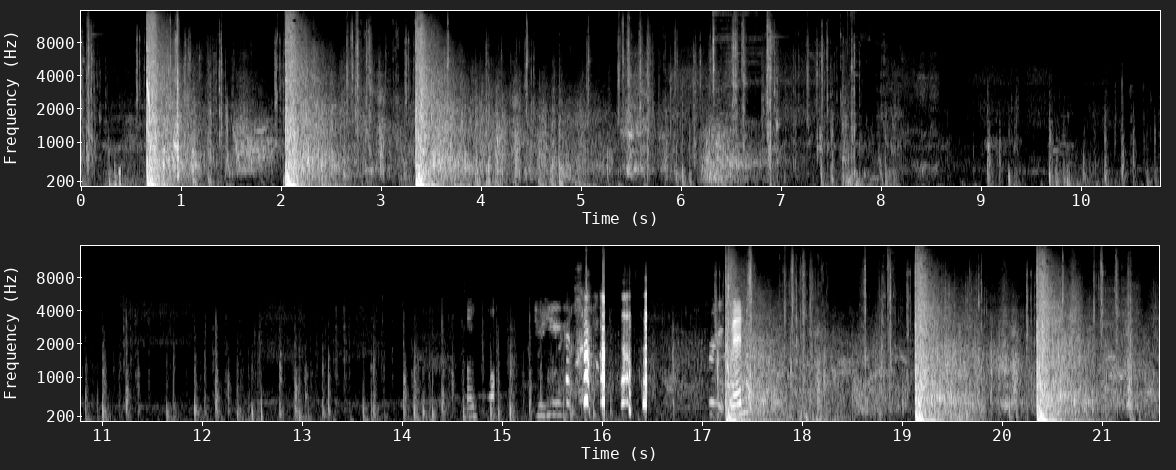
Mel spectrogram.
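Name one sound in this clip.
Heavy gunshots fire one at a time with a short echo.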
